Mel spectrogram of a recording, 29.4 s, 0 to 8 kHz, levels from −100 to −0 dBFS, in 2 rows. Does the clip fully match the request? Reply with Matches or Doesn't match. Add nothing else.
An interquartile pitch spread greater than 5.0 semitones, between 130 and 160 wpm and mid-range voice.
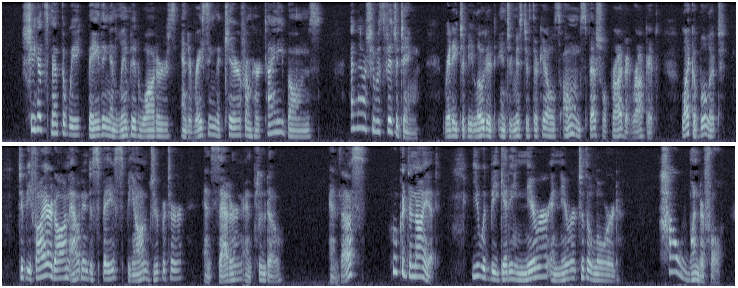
Matches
